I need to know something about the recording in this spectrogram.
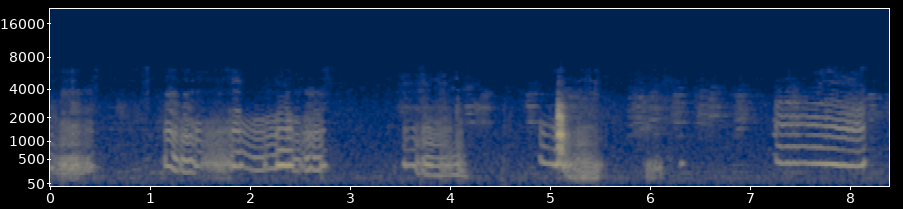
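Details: Blue Staffordshire bull terrier puppy making odd noises: a series of warbling, moaning whines and grumbles in separate bursts, some wavering up and down, one sharper yelp near the middle, and a long steady whine at the end.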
